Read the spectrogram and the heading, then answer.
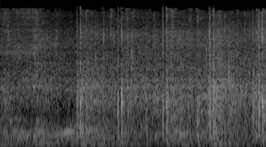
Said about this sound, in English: Y'all don't know whether to golf clap or football clap, do you?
